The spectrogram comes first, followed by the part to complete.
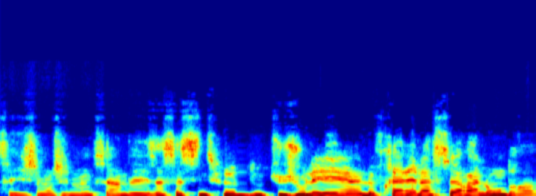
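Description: Against a quiet background, a woman talks at a moderate pace. She has a normal speaking voice with ordinary pitch variation. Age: 30s. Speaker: prevention and training officer. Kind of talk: casual chat.

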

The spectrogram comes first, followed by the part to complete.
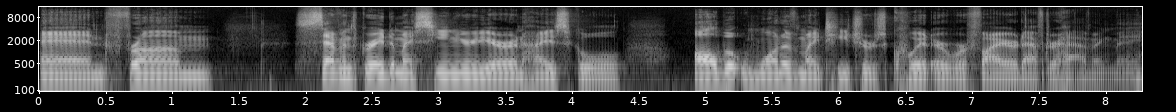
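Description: Over a silent background on a very clean recording, a man with a fairly low pitch speaks at a fairly slow pace with ordinary pitch variation. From US Midwest, South Dakota small town. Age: 30s. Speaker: podcast guest, former Senate page. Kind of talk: casual chat. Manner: halting, filler-heavy.

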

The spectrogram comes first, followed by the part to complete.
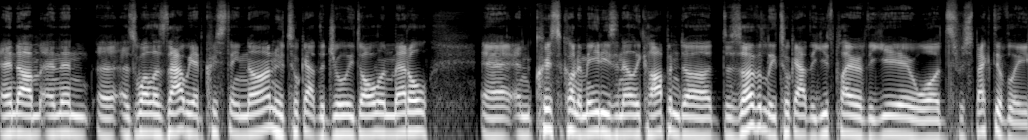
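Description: Talking at a very fast pace, a man with an Australian accent uses a fairly high pitch. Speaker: football podcast host. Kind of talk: casual chat. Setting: remote call. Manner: animated.

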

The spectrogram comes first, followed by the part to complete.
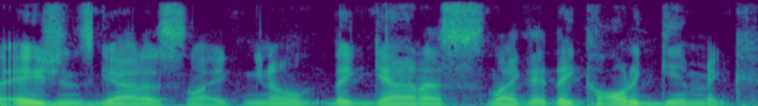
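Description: Using a Texan accent, a man talks at a moderate pace in a fairly low voice with ordinary pitch variation. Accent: Texas, country. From Texas, Dallas area. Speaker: podcast guest, amateur stand-up comedian. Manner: casual storyteller, uses filler like "you know".

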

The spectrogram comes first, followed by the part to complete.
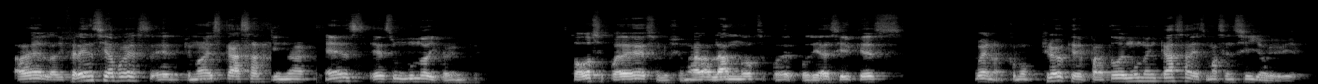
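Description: Man with an ordinary speaking voice at medium pitch, ordinary pitch variation and a moderate pace. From Ecuador, Quito. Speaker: student. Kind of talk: interview.

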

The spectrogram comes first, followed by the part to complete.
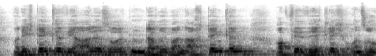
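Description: Here a man speaks at a fairly high pitch with fairly even intonation. There is noticeable background noise and audible room echo. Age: 60s. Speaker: mayor. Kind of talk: interview.

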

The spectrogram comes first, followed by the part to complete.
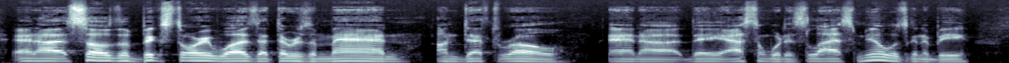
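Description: A man with an American accent and a fairly low pitch talks at a moderate pace with fairly even intonation, on a very clean recording with a silent background. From Long Beach, California. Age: 20s. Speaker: comedian. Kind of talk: casual chat.

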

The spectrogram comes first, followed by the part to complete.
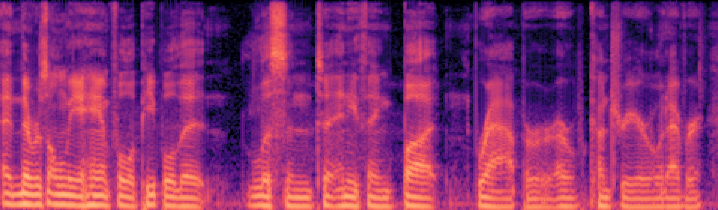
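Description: A man with an American accent talks in an unremarkable speaking voice at a fairly low pitch and moderate pace. His intonation is fairly even, and the recording is very clean with a silent background. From Ohio, US. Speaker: podcast host. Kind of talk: casual chat.

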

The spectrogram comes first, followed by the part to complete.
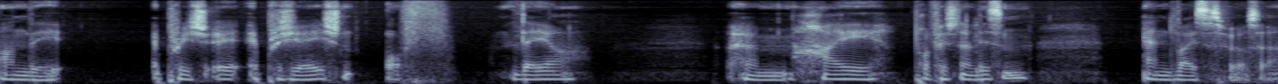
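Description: Someone with a German accent speaks at a very slow pace, the sound dry and close with no echo. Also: man. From East Germany (Meissen). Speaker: orchestra conductor. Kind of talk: interview. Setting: coffee shop, then practice room. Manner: halting.

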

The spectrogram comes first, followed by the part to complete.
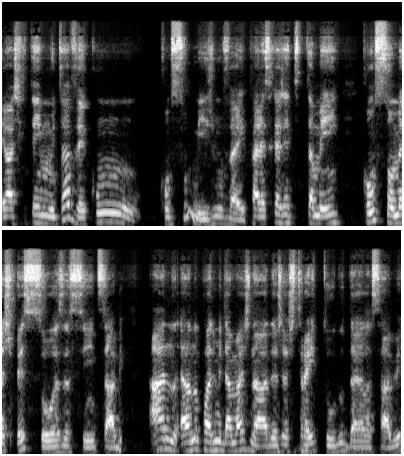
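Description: A man speaks at a moderate pace and a medium pitch in a normal speaking voice. His pitch variation is ordinary. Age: 20s. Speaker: visual artist. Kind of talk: casual chat.

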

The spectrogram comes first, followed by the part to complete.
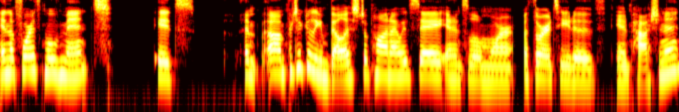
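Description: A woman speaks at a moderate pace with an American accent, in a plain, everyday voice. Her pitch sits fairly high and her intonation is lively, on a very clean recording with a silent background. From New York City. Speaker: violinist. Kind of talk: interview.

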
